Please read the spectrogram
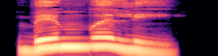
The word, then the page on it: ಬೆಂಬಲಿ: Kannada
